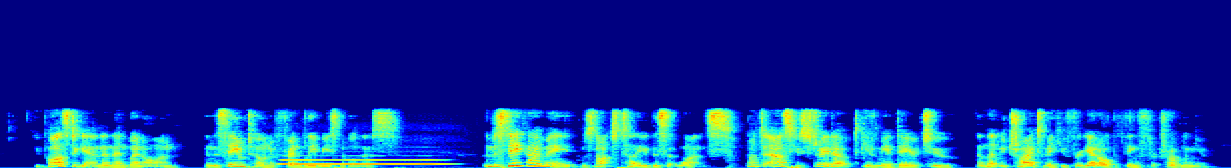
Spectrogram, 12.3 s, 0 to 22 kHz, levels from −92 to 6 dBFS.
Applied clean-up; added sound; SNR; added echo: none; Wind instrument, woodwind instrument; 3 dB; reverberation time 0.2 s.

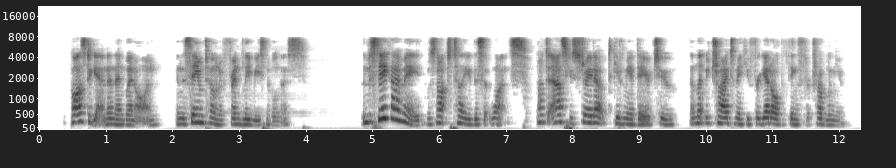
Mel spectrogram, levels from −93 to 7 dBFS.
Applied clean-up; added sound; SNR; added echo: neural mask model DeepFilterNet 3.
